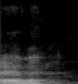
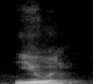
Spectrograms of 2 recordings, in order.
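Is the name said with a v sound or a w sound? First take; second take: v sound; w sound. First: The name is said with a v sound. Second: The name is said with a w sound. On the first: The speaker calls it wrong. "It's not Evan" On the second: The speaker calls it right. "What is it? Ewan"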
